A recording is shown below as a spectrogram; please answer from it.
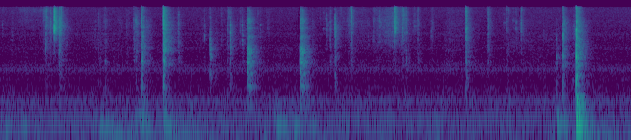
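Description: Trading cards being handled and set down on a box: scattered light clicks and taps, with one sharper tap near the end.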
